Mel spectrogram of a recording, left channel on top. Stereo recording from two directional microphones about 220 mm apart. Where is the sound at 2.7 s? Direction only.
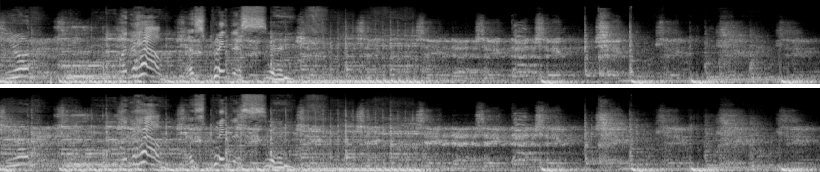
15° left (ahead or behind).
